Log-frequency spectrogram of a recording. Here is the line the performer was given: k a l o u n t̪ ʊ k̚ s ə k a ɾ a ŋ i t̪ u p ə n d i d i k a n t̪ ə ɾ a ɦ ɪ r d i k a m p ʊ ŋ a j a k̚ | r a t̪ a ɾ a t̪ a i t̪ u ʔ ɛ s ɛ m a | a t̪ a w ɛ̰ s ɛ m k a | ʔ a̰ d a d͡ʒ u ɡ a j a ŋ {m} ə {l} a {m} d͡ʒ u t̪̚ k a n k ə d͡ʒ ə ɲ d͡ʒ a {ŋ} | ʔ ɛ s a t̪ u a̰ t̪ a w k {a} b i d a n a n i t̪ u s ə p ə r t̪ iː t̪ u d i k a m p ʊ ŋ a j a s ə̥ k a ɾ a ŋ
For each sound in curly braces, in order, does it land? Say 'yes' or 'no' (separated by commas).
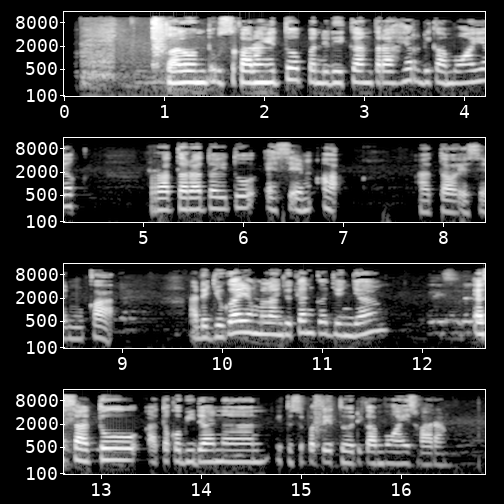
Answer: yes, yes, no, yes, no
